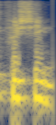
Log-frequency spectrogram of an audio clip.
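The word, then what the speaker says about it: phishing: So pronunciation would be fishing the same as fishing.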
